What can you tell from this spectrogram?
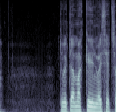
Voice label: "magu", Welsh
